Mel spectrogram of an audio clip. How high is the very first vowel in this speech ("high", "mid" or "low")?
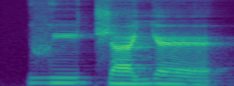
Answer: high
